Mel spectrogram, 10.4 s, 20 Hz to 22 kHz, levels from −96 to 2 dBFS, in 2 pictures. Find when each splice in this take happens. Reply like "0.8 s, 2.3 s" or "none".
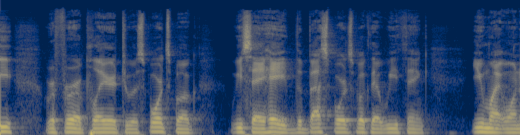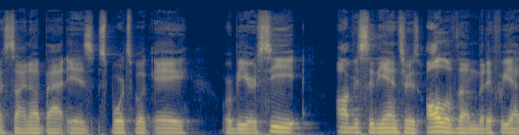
none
